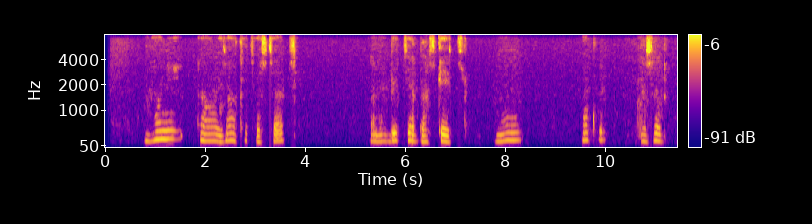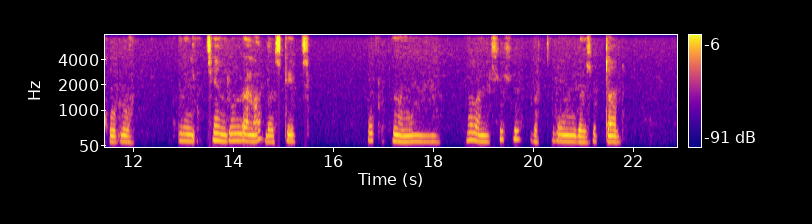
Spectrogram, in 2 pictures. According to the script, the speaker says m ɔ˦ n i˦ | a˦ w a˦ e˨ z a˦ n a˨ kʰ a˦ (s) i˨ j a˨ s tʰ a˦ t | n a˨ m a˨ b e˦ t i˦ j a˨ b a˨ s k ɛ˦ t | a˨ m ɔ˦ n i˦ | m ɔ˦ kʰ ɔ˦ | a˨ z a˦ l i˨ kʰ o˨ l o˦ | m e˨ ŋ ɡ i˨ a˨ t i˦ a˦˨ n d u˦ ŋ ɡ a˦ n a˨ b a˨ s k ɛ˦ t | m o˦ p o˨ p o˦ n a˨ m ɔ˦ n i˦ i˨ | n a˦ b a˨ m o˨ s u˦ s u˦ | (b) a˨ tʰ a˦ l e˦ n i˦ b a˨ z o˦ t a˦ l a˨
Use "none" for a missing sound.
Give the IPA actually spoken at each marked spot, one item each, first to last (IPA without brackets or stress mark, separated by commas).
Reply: t, b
